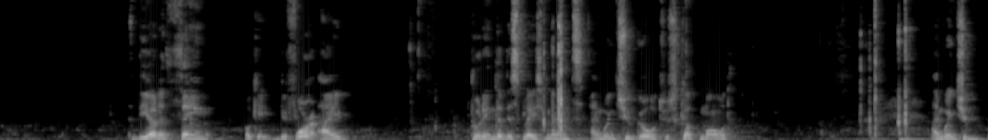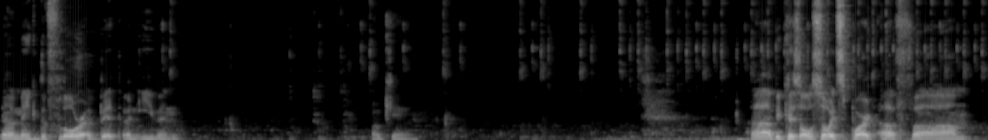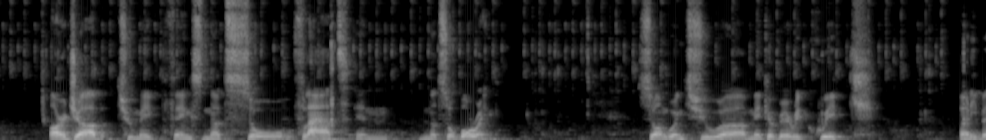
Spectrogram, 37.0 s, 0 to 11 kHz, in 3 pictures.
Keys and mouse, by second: 5.0-5.6 drag, 7.3 ctrl+s.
